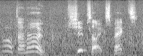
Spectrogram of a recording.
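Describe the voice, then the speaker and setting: Man as humble tugboat, lively intonation. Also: very high voice, unhurried, gravelly, noisy background, full character voice. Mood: reassuring. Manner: colloquial, unpolished grammar. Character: humble, kindly male tugboat, plain-spoken companion. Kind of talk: audio drama acting.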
